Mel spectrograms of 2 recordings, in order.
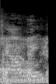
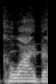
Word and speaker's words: Kawhi: Before Larry Johnson would mispronounce Kawhi Leonard's first name, call him Cowie? – That's a cheap shot. – I wasn't shot. – Listening back then, I must admit. – Cowie Leonard!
